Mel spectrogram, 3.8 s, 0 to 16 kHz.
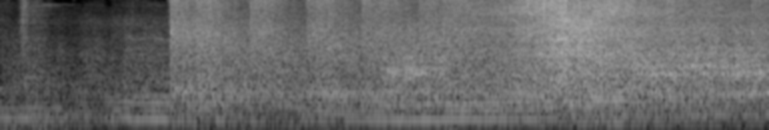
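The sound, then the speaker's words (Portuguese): A car engine roars as it is driven at over 140 km/h past a police roadblock on a downhill road, while tires screech in a sustained, wavering squeal, loud, filling the whole stretch with dense road noise. “Decidi ultrapassar o bloqueio dirigindo a mais de 140 km por hora, a fim de tirar um fino entre eles e o acostamento colina abaixo.”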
